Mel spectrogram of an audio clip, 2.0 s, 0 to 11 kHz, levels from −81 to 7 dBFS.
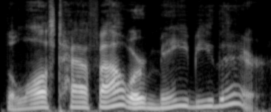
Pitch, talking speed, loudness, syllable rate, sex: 155 Hz, 205 wpm, -16 LUFS, 4.2 syllables/s, male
